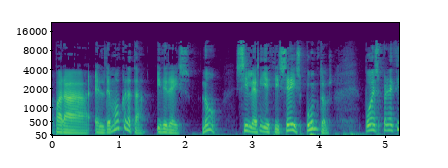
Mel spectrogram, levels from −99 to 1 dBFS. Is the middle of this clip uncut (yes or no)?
no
